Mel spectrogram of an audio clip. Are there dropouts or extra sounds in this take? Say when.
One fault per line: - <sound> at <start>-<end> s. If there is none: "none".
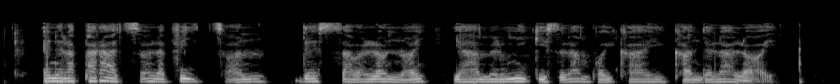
none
